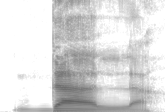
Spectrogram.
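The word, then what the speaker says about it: دال: So let's start with the letter Dala. Dala. I pronounce this letter like a D in dad.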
